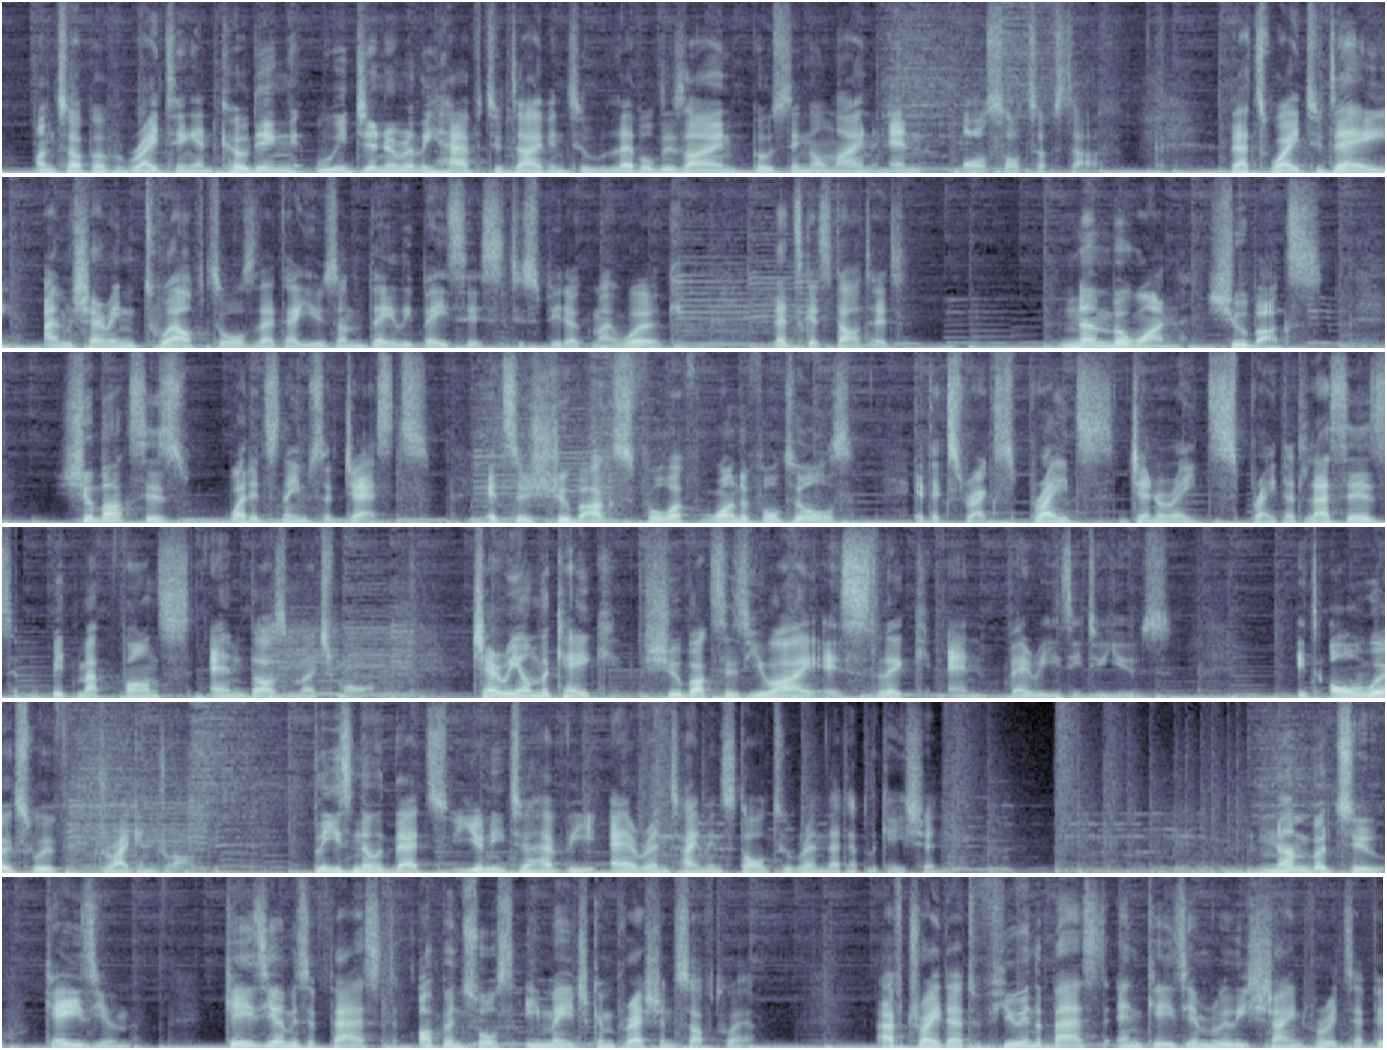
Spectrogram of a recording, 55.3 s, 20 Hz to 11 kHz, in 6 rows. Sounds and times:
Music: 0:00.0 - 0:55.3
Speech: 0:00.2 - 0:07.4, 0:08.2 - 0:13.8, 0:14.4 - 0:15.3, 0:16.2 - 0:18.1, 0:18.8 - 0:30.2, 0:30.8 - 0:35.5, 0:36.3 - 0:38.4, 0:39.0 - 0:43.2, 0:45.2 - 0:51.2, 0:52.0 - 0:55.3.

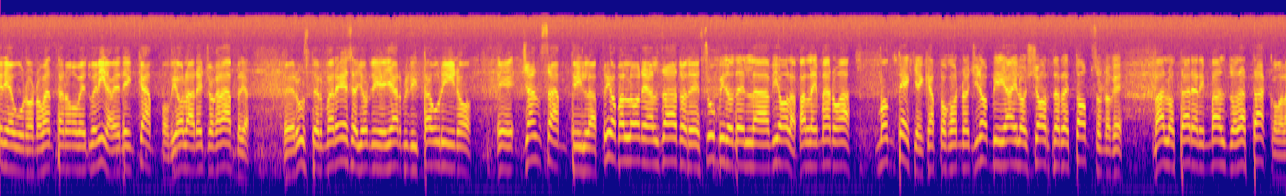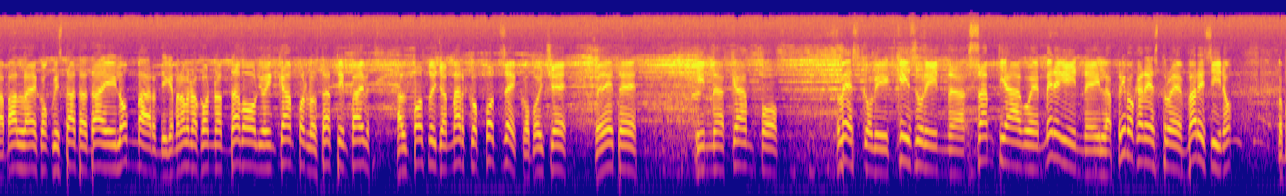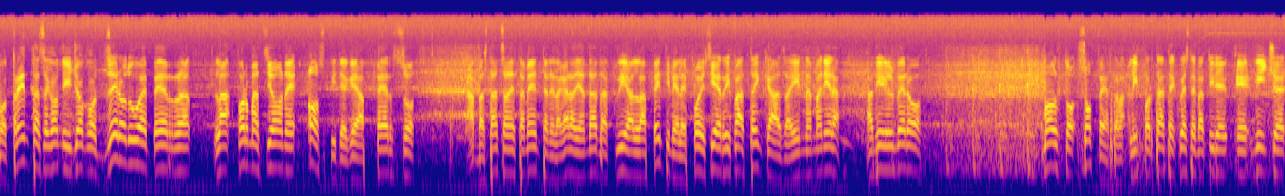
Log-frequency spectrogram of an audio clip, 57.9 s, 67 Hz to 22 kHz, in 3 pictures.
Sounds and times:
Speech: 0:00.0 - 0:28.8, 0:29.7 - 0:31.0, 0:31.8 - 0:44.8, 0:45.6 - 0:52.4, 0:54.2 - 0:57.8.

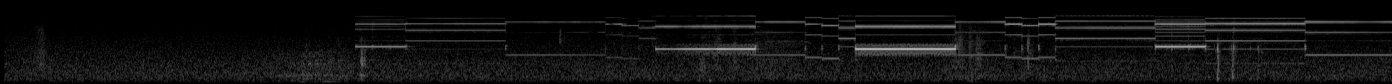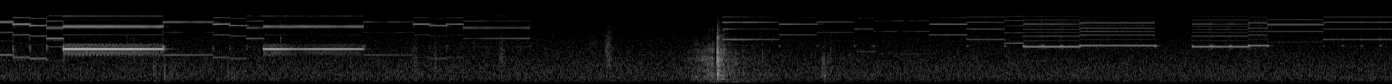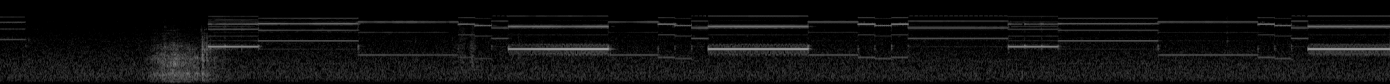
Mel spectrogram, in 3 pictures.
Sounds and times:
Rustle: 0:00.1 - 0:03.6.

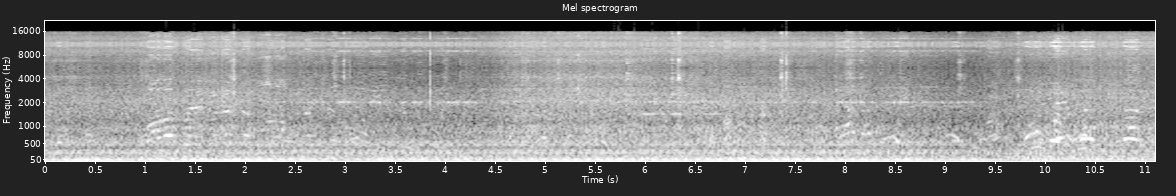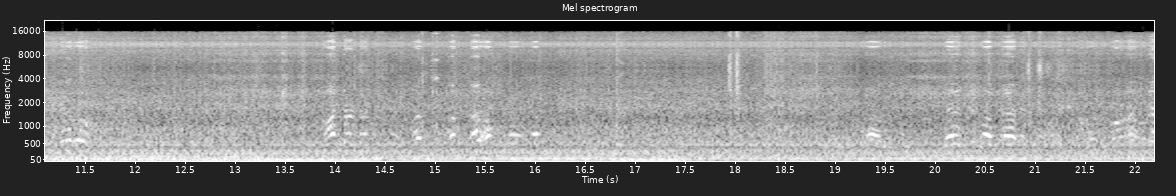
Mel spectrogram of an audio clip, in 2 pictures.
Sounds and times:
Speech: 0:00.0 - 0:03.4, 0:06.6 - 0:11.8, 0:13.8 - 0:16.2, 0:19.2 - 0:22.1
Motorboat, speedboat: 0:00.0 - 0:22.1.

